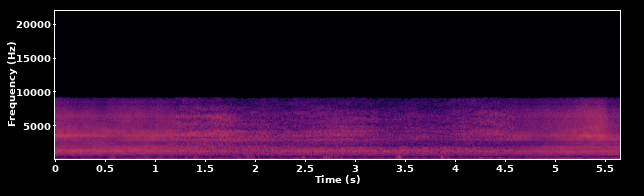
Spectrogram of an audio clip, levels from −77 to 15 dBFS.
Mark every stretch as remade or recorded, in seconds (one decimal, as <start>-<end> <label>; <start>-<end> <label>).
0.0-1.2 remade; 1.2-4.6 recorded; 4.6-5.7 remade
